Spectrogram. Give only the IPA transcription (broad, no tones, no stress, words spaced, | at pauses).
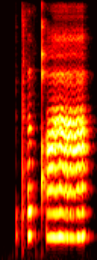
tʰəθqʼãː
